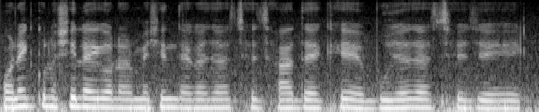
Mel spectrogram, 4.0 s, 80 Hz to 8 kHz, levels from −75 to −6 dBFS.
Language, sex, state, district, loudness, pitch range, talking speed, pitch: Bengali, male, Tripura, West Tripura, -15 LUFS, 160-170 Hz, 165 wpm, 165 Hz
